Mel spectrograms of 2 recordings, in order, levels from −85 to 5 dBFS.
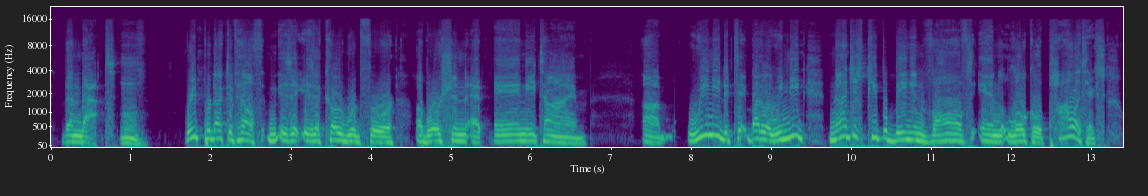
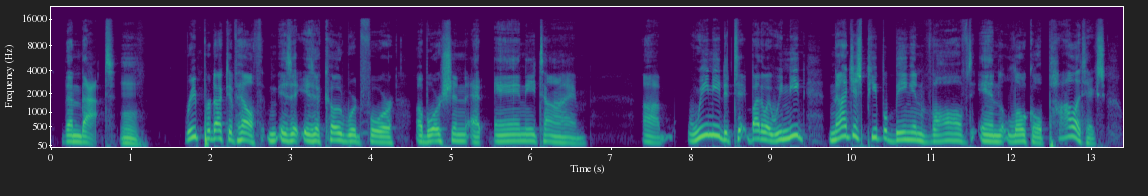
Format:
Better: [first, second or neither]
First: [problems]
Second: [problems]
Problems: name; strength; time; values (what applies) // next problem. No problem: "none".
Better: second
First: distortion; heavy; 4 dB below the speech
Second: none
